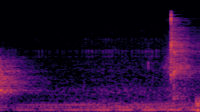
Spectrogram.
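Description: A pause in a man's talk: faint room tone with a low steady hum, and a quick intake of breath near the end just before he speaks again.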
